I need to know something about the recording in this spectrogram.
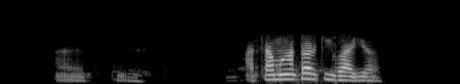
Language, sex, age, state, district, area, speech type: Maithili, female, 45-60, Bihar, Madhepura, rural, conversation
